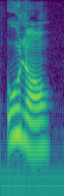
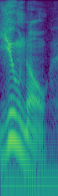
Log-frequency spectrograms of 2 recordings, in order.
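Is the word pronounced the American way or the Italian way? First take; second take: Italian; American. First: The word is said with an Italian pronunciation. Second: The word is said with an American pronunciation. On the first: The speaker calls it right. "it's Uno, it's not Uno, because it's made in Italy" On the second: The speaker calls it wrong. "they pronounce it like they do in the U S"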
